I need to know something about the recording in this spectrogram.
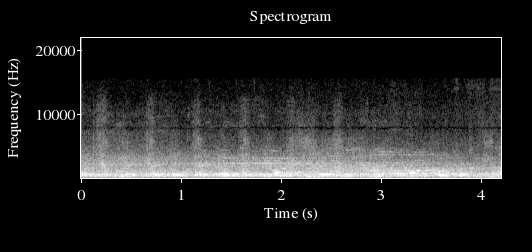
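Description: Indistinct chatter of spectators with no clear words, over faint music with long held notes.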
